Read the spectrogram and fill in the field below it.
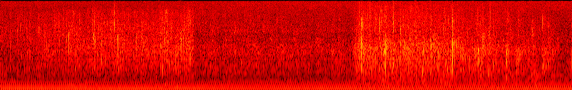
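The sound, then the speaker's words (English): A church audience claps steadily to welcome their pastor, the applause easing briefly in the middle before swelling louder again, all over a constant low electrical hum. “So give my pastor a wonderful welcome.”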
